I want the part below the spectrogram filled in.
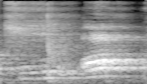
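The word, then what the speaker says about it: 부엌: 자, 부억 발음 한번 해보겠습니다. 키읔은 발음이 되지 않기 때문에 어떻게? 가장 비슷한 기역으로 발음이 된다라는 거예요.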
